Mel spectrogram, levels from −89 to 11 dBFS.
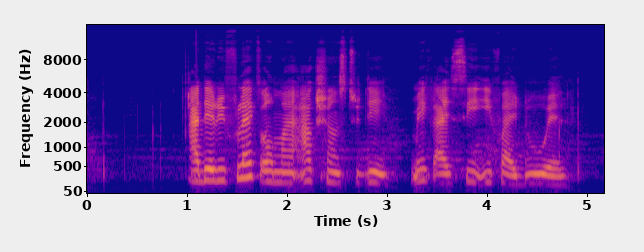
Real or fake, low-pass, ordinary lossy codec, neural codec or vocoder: real; 14.4 kHz; AAC, 96 kbps; none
